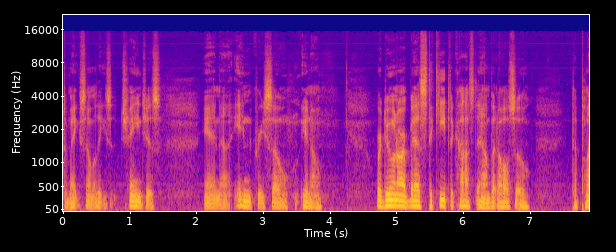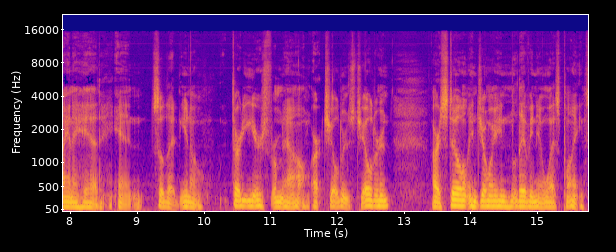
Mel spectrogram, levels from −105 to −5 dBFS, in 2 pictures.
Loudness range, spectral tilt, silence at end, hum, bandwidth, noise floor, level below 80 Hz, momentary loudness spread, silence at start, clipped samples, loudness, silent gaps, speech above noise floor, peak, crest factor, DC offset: 6 LU; -6.5 dB/octave; 0 s; none; 15.5 kHz; -52 dBFS; -42 dBFS; 11 LU; 0 s; under 0.1%; -21 LUFS; none; 31 dB; -4 dBFS; 16 dB; under 0.1%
